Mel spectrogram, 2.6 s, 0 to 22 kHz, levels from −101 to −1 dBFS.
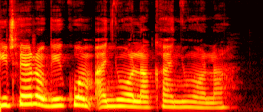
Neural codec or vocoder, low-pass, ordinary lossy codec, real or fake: none; none; none; real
